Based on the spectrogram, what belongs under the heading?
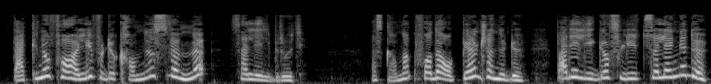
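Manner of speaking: lightly voiced child comforting; small boy voice. Little boy comforting the toy fallen in water, quick. Lillebror reassuring Knerten.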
